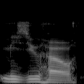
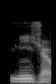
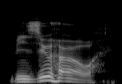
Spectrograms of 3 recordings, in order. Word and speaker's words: Mizuho: sister's name is pronounced Mizuho, with a U in the middle. Not Mijo or whatever I was saying.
